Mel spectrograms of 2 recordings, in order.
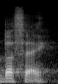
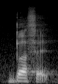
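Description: First: It is said like the word for a food spread. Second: It is said like the word meaning to strike. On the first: It means a meal where people serve themselves. The speaker calls it wrong. "not buffet" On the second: It means handling the body roughly. The speaker calls it right. "Now notice the pronunciation of that word"

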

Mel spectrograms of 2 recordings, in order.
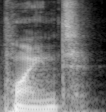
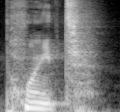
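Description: First: The final consonant sounds like a soft D. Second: The final consonant is a crisp T sound. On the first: "it turns into a D instead of a T" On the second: "Instead of saying"

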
